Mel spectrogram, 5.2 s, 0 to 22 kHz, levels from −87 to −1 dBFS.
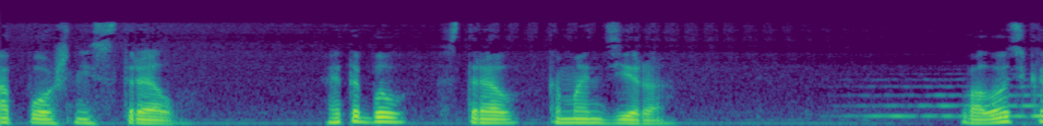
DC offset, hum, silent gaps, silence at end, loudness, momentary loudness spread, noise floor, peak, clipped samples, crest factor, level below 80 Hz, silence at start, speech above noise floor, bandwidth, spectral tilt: under 0.1%; none; none; 0 s; -21 LUFS; 19 LU; -51 dBFS; -4 dBFS; under 0.1%; 16 dB; -56 dBFS; 0 s; 31 dB; 10.5 kHz; -8 dB/octave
